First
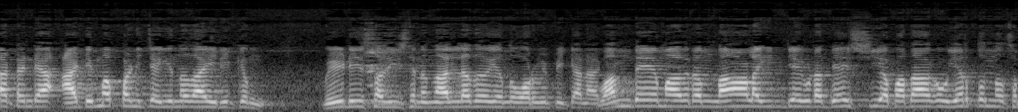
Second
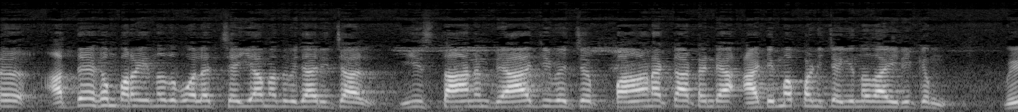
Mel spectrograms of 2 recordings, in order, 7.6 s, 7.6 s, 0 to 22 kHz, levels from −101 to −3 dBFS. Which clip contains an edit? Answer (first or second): first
